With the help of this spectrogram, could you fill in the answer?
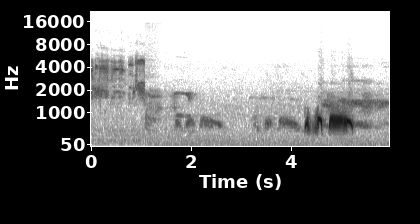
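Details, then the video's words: Spotted dove calling to lure other doves, with an urging voice; after soft scattered cooing, a loud phrase ends the stretch: two short clipped notes followed by a long drawn coo that drops at its close. "Chim cu gáy gọi hay kích bổi và tập mồi kèm giọng thúc rất sung"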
